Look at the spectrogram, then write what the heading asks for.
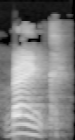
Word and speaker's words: bank: Trường thứ nhất là cái chữ cái n của chúng ta được phát âm là âm ng. Nếu như chữ n đó đứng trước âm k hoặc là âm g mà chúng ta học trước đây.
